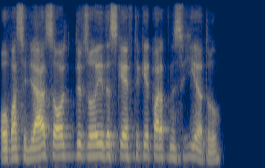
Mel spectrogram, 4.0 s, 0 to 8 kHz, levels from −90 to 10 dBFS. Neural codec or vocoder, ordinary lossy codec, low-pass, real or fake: codec, 16 kHz, 0.8 kbps, ZipCodec; AAC, 48 kbps; 7.2 kHz; fake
